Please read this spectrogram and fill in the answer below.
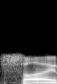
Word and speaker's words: sign: You have this silent G, which makes it sign or sin.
